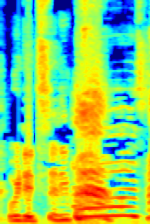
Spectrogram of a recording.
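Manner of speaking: high, slow, laughing; laugh-cry through it; crying with laughter. Real, not acted.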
